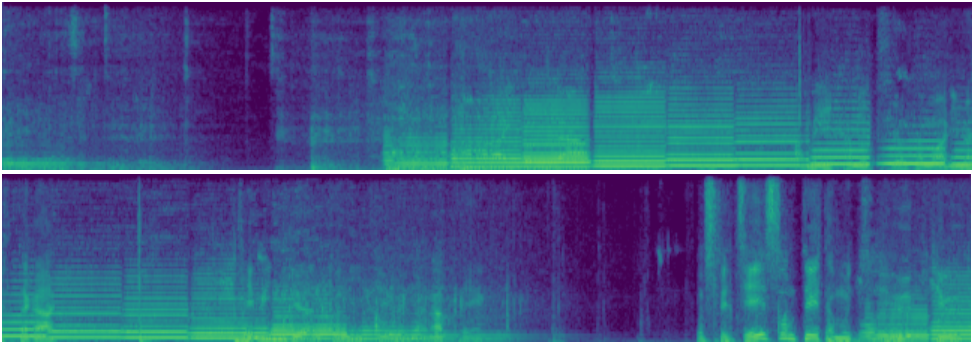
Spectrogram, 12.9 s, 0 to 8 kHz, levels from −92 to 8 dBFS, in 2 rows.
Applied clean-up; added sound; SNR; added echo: neural mask model RNNoise.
